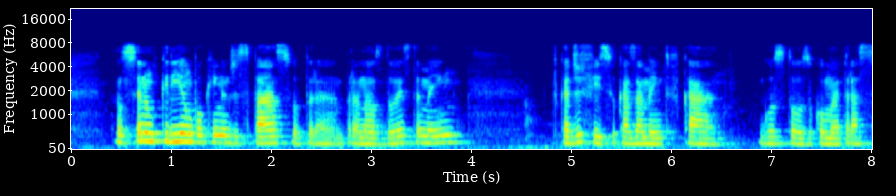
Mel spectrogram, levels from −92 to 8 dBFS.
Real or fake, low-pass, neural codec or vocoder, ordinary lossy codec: real; none; none; none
